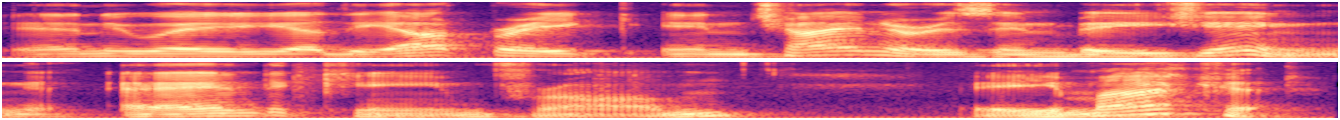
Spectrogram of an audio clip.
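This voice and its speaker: A man's voice: mid-range voice, sing-song, slow pace, sharp tone, dull audio. A middle-aged man with an Australian accent, chatting on talk radio, rambling with many fillers and restarts. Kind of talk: casual talk radio chat.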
